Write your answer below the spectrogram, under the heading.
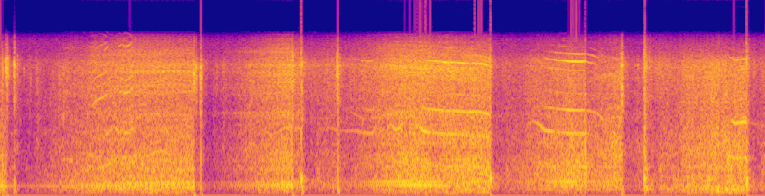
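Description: Aerial firework shells bursting, several sharp bangs spaced a second or two apart over a steady noisy background.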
